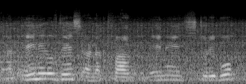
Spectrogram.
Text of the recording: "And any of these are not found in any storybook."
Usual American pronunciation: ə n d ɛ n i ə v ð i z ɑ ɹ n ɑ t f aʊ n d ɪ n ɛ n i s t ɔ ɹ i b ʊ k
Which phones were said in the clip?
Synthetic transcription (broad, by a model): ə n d ɛ n i ə v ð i s ɑ ɹ n ɑ t f aʊ n d ɪ n ɛ n i s t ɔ ɹ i b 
